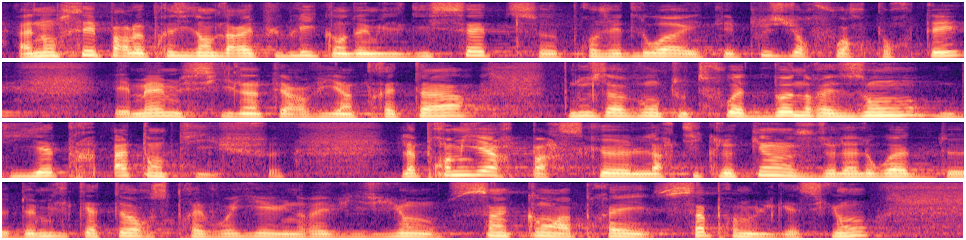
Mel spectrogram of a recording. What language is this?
French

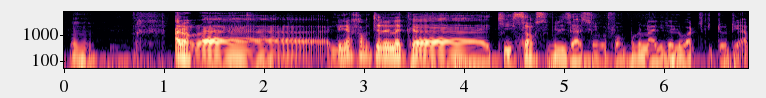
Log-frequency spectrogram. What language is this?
Wolof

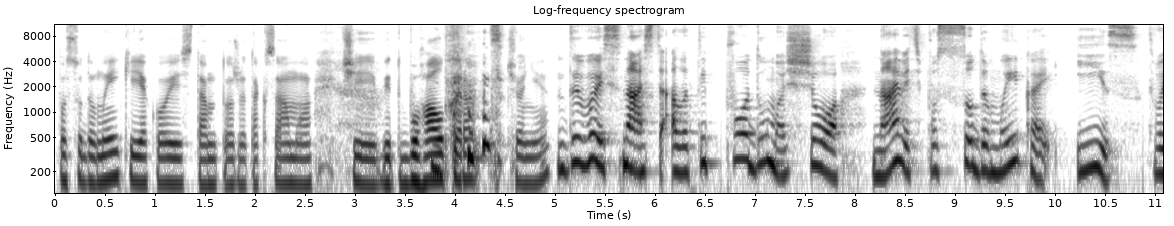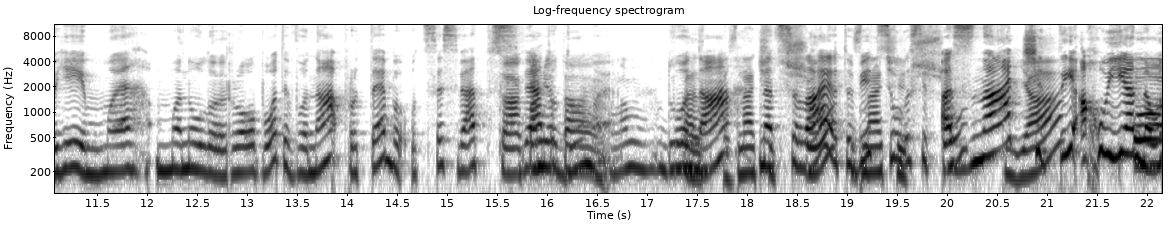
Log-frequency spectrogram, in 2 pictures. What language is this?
Ukrainian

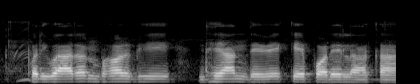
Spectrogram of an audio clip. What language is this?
Bhojpuri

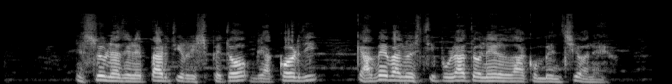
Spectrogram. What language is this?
Italian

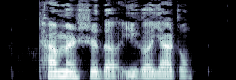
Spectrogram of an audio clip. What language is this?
Chinese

